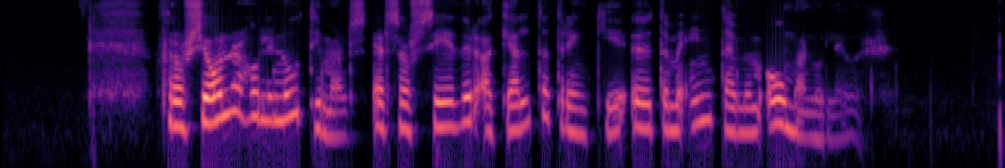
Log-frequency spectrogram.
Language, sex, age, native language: Icelandic, female, 30-39, Icelandic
